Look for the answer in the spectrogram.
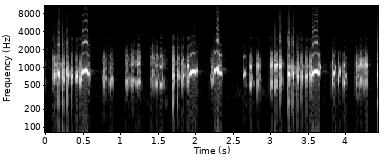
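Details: White-breasted waterhen calling its companions: loud, rapid series of guttural croaking notes in tight bursts, several ending in a stretched, rising squawk, with short silent breaks between phrases.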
